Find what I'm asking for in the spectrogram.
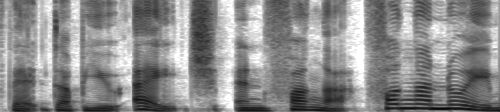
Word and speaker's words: Whanganui: So the H in Whanganui is there, but it's heard as a breath, as they describe it. – In Whanganui, the H is aspirated. So it's not a wha, it's a wha.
